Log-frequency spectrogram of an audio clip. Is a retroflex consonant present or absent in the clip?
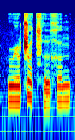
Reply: present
